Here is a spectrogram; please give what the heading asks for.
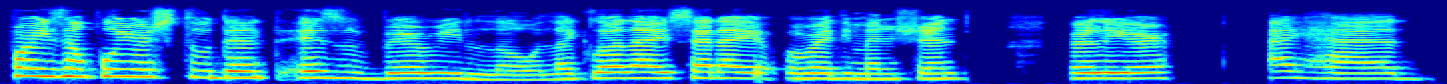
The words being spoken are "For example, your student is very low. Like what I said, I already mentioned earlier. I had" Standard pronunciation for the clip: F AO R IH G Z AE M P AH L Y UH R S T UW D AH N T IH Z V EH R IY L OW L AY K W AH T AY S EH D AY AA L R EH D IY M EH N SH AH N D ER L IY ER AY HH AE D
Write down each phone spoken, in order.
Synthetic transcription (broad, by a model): F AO R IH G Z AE M P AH L Y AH R S T UW D AH N T IH Z V EH R IY L OW L AY K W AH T AY S EH D AY AA L R EH D IY M EH N SH AH N D ER L IY ER AY HH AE D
